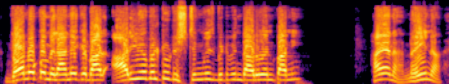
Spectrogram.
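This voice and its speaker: A man's voice: very high voice, moderate pace, dry recording. A man teaching a chemistry class in with English terms mixed in, asking his students questions and answering them himself in a coaxing, affectionate way. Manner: mixes English terms into Hindi. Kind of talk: classroom lecture.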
